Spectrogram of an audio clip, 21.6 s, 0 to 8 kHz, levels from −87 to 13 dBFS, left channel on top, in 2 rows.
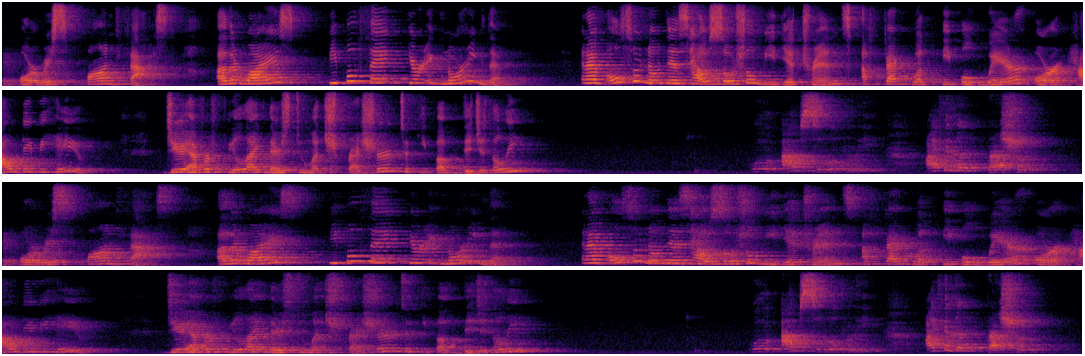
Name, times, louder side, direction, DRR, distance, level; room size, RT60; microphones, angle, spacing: voice 1, 0.0-1.6 2.1-2.9 3.3-5.1 5.8-11.6 12.4-16.0, left 4 dB, 90° left, 7 dB, 0.3 m, -30 dB
voice 2, 18.3-21.0, right 2 dB, 60° right, -2 dB, 0.8 m, -36 dB
4.7 x 2.3 x 2.4 m, 1.1 s
head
